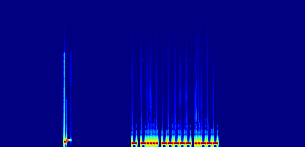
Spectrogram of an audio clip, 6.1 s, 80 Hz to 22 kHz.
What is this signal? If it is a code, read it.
Morse code, heard as a keyed tone, about 40 wpm, 700 Hz. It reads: T602
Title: Numbers - Contest Style - 4-Digit 40wpm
